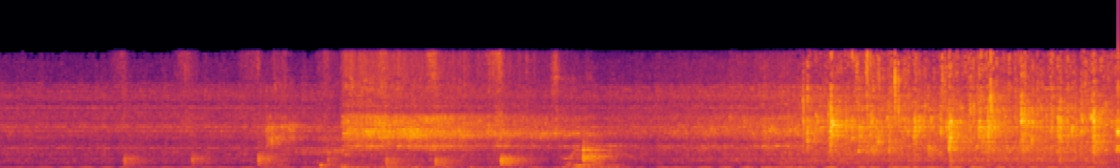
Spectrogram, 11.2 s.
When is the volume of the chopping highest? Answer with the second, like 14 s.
6 s.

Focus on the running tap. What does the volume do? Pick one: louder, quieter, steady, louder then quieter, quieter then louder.
quieter then louder.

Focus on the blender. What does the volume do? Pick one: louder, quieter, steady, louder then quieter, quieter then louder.
louder.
